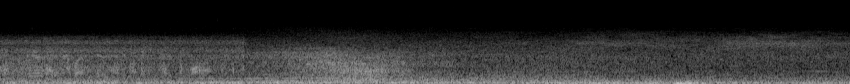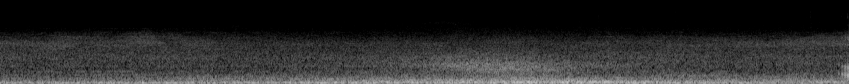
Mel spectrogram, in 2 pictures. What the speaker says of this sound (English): 4552, headed to JFK. Embraer 175.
